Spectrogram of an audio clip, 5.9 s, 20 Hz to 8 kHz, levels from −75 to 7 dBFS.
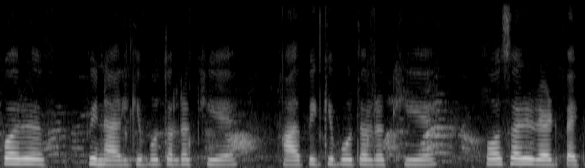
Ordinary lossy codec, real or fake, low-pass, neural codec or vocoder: none; real; none; none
